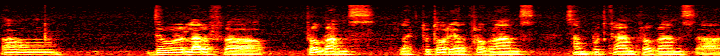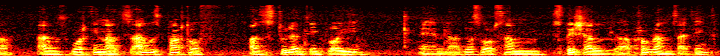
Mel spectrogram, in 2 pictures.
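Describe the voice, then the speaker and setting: A man in his thirties from Ethiopia, a math teacher answering oral history questions in a halting way with many fillers. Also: on the low side, little pitch movement, gravelly, slight background noise, rough recording. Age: 30s.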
